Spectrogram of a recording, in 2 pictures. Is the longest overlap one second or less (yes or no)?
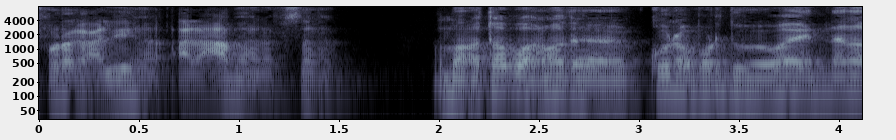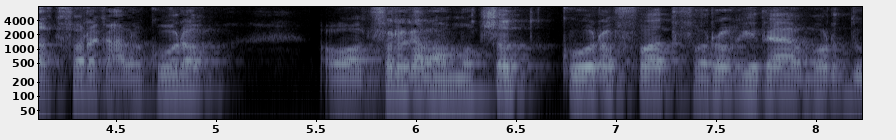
yes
